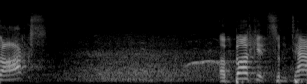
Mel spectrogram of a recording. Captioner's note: audience laughs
